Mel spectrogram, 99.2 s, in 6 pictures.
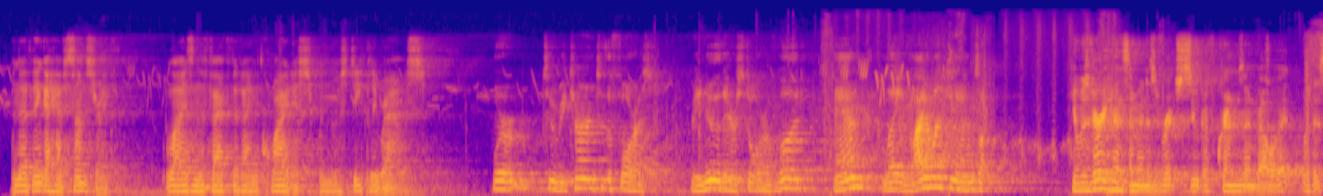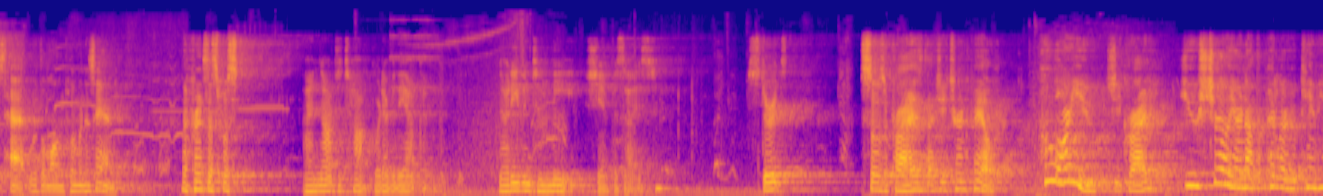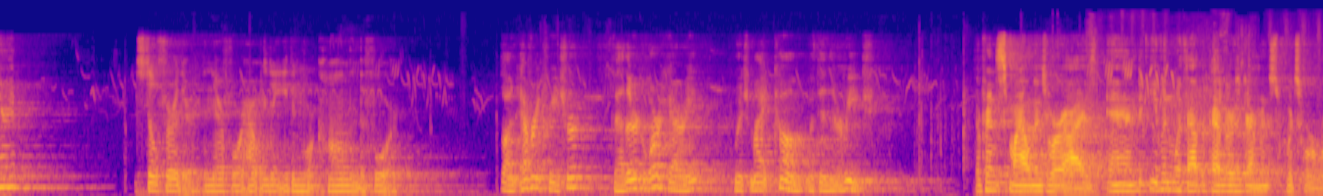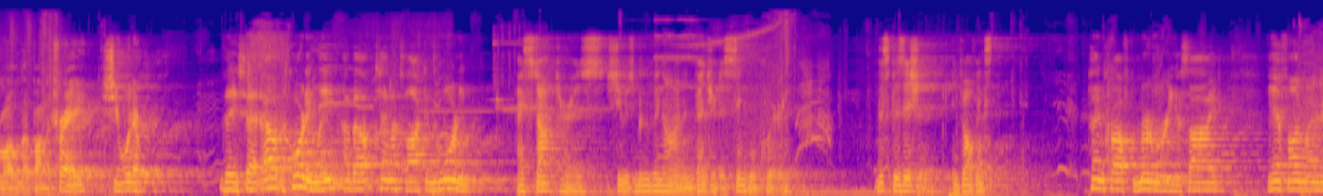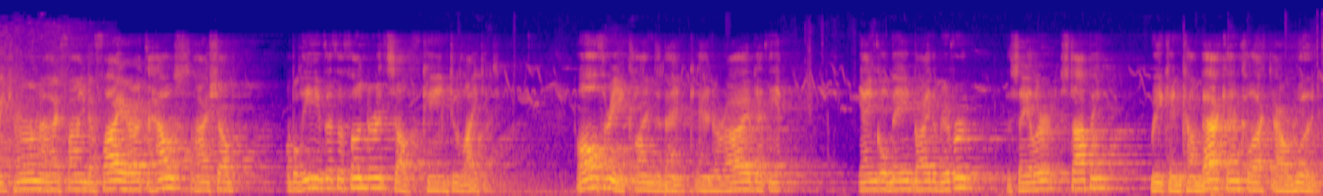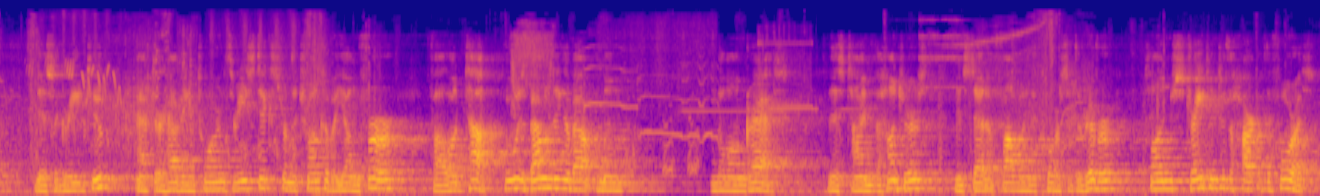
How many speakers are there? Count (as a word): three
